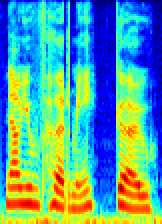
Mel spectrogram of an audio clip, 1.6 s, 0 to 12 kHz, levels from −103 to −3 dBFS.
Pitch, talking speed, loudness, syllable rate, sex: 190 Hz, 220 wpm, -16 LUFS, 4.5 syllables/s, female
